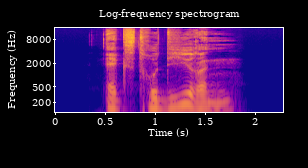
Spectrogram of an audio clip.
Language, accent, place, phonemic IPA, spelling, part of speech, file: German, Germany, Berlin, /ɛkstʁuˈdiːʁən/, extrudieren, verb, De-extrudieren.ogg
- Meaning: to extrude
